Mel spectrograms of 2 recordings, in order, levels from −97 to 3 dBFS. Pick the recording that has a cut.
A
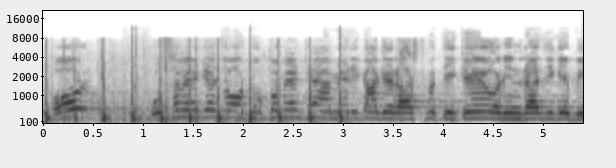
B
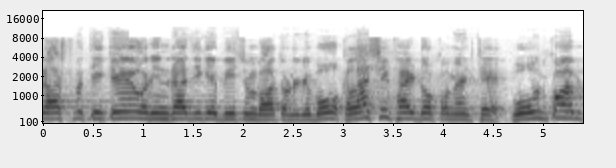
B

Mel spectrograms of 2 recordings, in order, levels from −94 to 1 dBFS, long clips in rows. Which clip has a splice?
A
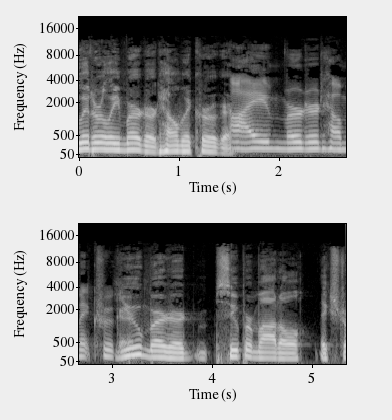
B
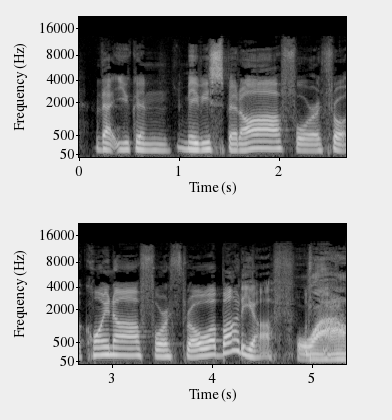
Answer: B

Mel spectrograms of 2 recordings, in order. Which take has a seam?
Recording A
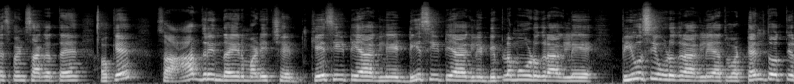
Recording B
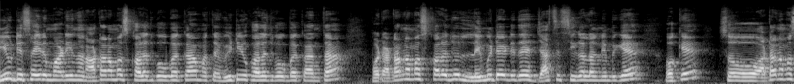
A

